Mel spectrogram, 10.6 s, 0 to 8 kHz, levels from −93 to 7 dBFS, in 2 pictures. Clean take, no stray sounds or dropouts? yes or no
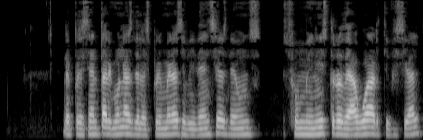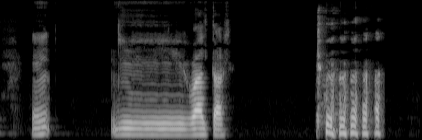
no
